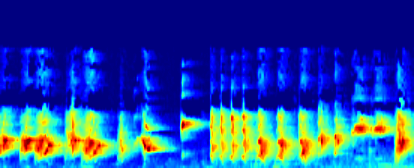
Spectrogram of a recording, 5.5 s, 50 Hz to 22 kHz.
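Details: Champion Long-tailed shrike of 2023 giving lure song to rouse shrikes into singing: harsh buzzy chatter repeated several times a second, broken by a brief high whistled note.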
